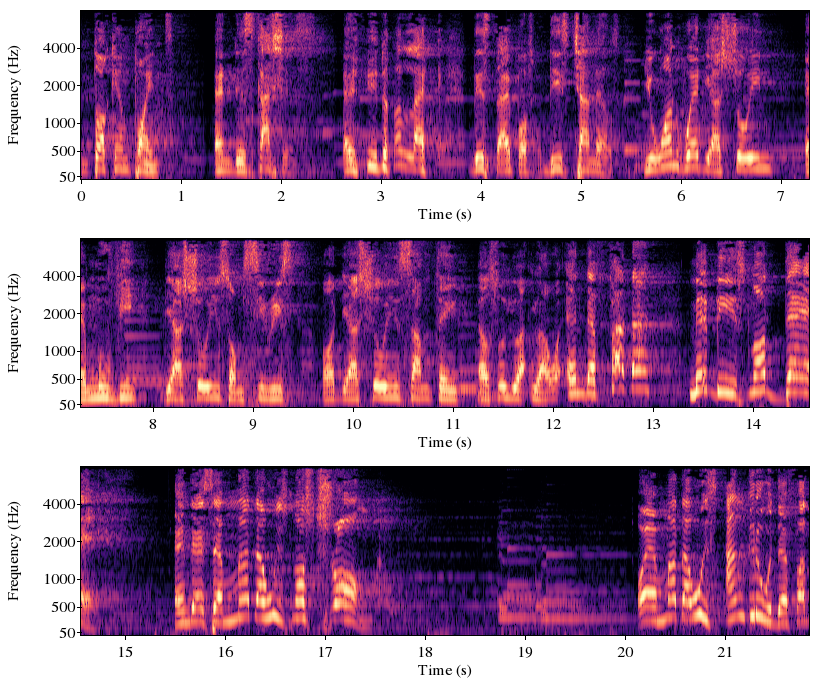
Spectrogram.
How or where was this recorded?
large echoing room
